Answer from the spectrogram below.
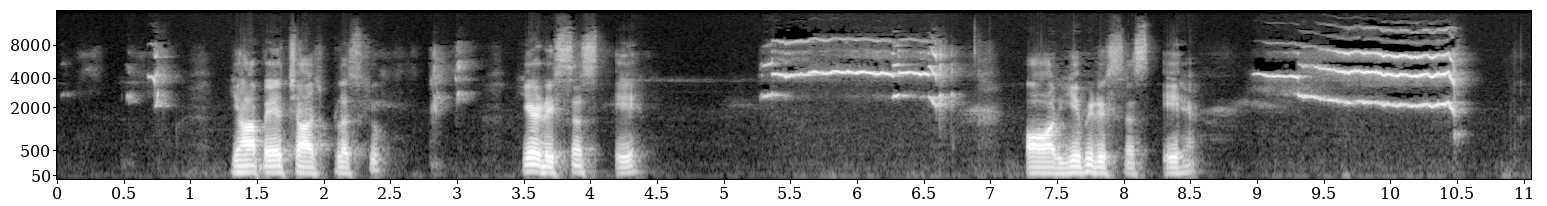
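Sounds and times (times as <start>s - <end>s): whiteboard marker squeaking: 0.0s - 1.0s, 5.3s - 6.9s, 9.0s - 10.6s.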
